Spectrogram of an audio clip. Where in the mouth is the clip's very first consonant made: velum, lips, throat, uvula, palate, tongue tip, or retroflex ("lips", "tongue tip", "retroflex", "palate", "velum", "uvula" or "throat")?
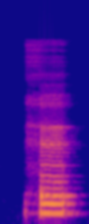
throat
